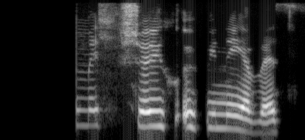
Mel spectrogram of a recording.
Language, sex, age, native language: Icelandic, female, 10, Icelandic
